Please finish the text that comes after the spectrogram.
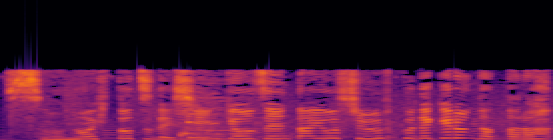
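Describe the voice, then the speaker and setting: Very high-voiced polite young guide. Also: female voice, normal speed, over loud music. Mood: weary, sheepish. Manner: polite, softly earnest. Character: polite young female guide, cheerful self-styled mascot, apologetic. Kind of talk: anime game dialogue, explanatory.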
